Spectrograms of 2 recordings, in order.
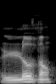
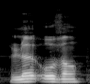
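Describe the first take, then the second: First: The article is elided and linked to the noun. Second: The article is said fully, without elision. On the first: The speaker calls it right. "il faut dire" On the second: The speaker calls it wrong. "on lui invente un H aspiré, qui n'existe pas"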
